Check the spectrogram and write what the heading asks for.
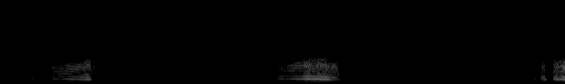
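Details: Snoring during sleep: two voiced, buzzy breath sounds about two seconds apart in a quiet room.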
